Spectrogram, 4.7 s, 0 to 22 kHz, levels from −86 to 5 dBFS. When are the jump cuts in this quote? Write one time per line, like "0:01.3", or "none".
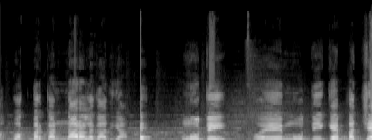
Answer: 0:01.8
